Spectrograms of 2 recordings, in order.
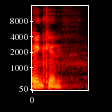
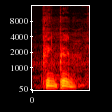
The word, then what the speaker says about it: Kingpin: Like, Pinkin. – Kingpin.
